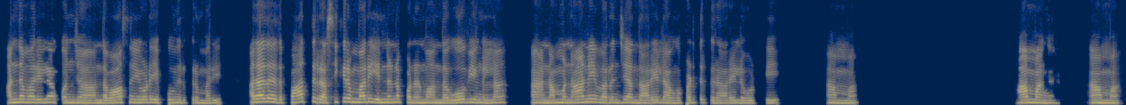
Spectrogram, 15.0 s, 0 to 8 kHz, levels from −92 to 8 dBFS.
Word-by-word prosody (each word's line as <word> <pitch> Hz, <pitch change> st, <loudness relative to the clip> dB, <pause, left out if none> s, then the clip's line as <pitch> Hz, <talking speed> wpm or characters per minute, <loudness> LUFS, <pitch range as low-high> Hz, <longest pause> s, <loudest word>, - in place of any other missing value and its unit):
அந்த 230 Hz, +3 st, +3 dB
மாரிலாம் 230 Hz, 0 st, +1 dB
கொஞ்சம் 205 Hz, -1 st, 0 dB
அந்த 195 Hz, 0 st, 0 dB
வாசனையோடு 225 Hz, +1 st, 0 dB
எப்பவும் 215 Hz, 0 st, -4 dB
இருக்குற 195 Hz, +1 st, -6 dB
மாரி, 185 Hz, +2 st, -3 dB, 0.5 s
அதாவது 260 Hz, +2 st, +7 dB
அத 220 Hz, -, -2 dB
பாத்து 275 Hz, +4 st, +1 dB
ரசிக்கிற 265 Hz, +7 st, 0 dB
மாரி 245 Hz, +2 st, +4 dB
என்னென்ன 230 Hz, +2 st, +2 dB
பண்ணணுமோ, 205 Hz, -1 st, +1 dB
அந்த 200 Hz, 0 st, +1 dB, 0.2 s
ஓவியங்கள்லாம் 220 Hz, -1 st, 0 dB, 0.4 s
அ -, -, +1 dB, 0.2 s
நம்ம 210 Hz, +3 st, +2 dB, 0.2 s
நானே 235 Hz, +3 st, +2 dB
வரைஞ்சு 210 Hz, 0 st, -1 dB
அந்த 200 Hz, -2 st, -1 dB
அறையில 205 Hz, +1 st, -2 dB
அவங்க 185 Hz, 0 st, -4 dB
படுத்துருக்குற 205 Hz, -1 st, -4 dB
அறையில 195 Hz, +1 st, -3 dB
ஒட்டி 195 Hz, +2 st, -6 dB, 0.8 s
ஆமா. 180 Hz, -2 st, -2 dB, 2.3 s
ஆமாங்க 210 Hz, -3 st, +2 dB, 0.6 s
ஆமா 190 Hz, -2 st, +1 dB
210 Hz, 120 wpm, -23 LUFS, 195-230 Hz, 2.3 s, அதாவது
